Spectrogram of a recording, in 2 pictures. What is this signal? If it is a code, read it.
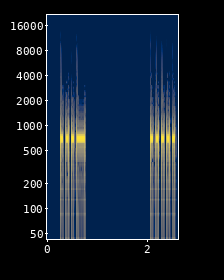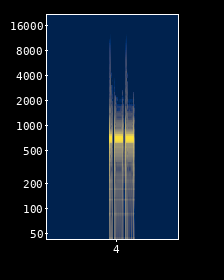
Morse code, heard as a keyed tone, about 22 wpm, spaced as for 6 wpm, 700 Hz. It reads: V5W
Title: USA Call Signs - 4 Characters - 8x Character Spacing - 22wpm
